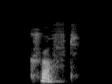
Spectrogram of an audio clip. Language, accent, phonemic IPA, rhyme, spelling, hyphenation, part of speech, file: English, UK, /kɹɒft/, -ɒft, croft, croft, noun / verb, En-uk-croft.oga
